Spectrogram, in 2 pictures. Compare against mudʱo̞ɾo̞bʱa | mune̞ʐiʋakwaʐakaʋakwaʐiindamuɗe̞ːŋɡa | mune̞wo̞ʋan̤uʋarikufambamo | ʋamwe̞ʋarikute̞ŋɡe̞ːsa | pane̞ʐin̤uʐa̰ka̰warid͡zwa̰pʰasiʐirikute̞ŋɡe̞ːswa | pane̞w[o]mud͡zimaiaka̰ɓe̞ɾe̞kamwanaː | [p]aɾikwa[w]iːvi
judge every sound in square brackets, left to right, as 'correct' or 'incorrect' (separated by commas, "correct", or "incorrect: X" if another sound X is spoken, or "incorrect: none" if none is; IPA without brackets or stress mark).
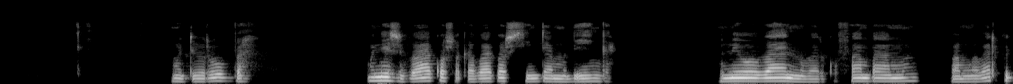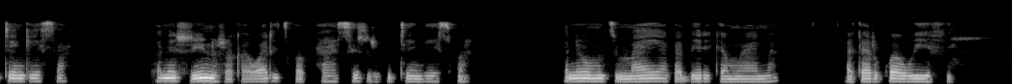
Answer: correct, incorrect: k, correct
